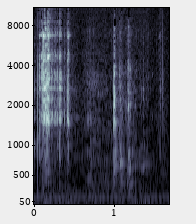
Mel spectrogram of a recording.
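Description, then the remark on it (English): Dishes clatter as they are stacked and cleared the morning after a big party at Jack Benny's home, a bright cluster of clinks and knocks at the start, then a second, lighter round of chinking crockery after a short pause. “I was too tired last night to get all these dishes, Roy.”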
